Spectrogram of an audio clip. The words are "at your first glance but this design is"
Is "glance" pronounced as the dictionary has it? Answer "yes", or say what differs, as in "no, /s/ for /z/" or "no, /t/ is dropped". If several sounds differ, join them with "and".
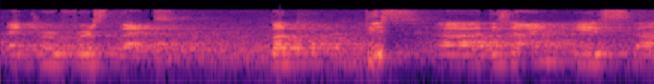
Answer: no, /n/ is dropped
